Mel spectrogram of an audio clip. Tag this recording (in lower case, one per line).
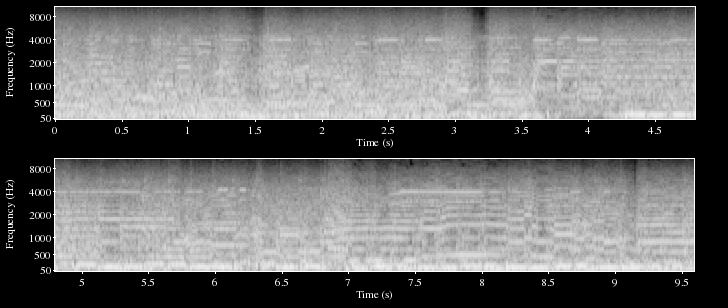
music
musical instrument
electric guitar
plucked string instrument
strum
guitar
